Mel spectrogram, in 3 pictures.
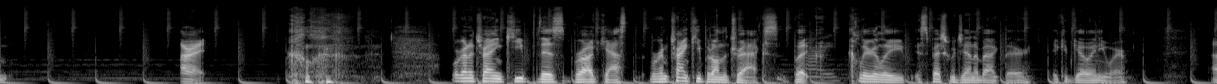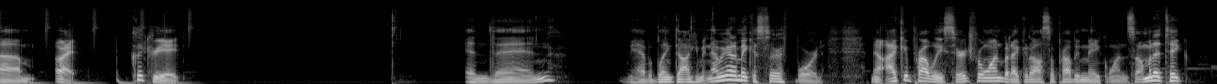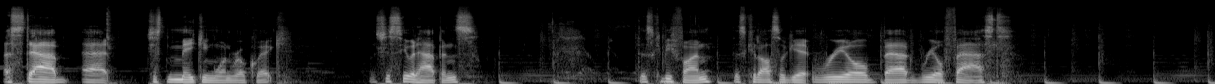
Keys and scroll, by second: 25.4 m, 29.8 p, 31.4-32.1 typing, 34.8 p.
